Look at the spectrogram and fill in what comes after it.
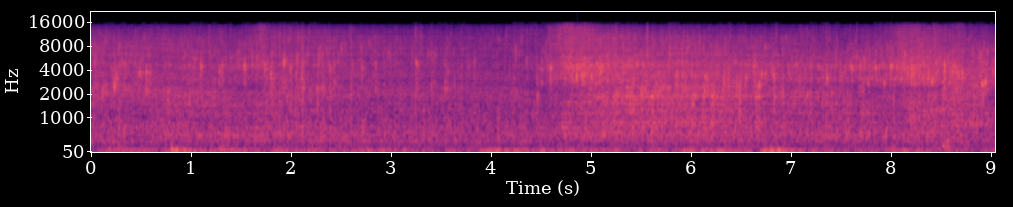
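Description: Tofu deep-frying in hot oil in a wok: a steady crackling sizzle that grows a little louder from about halfway through.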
